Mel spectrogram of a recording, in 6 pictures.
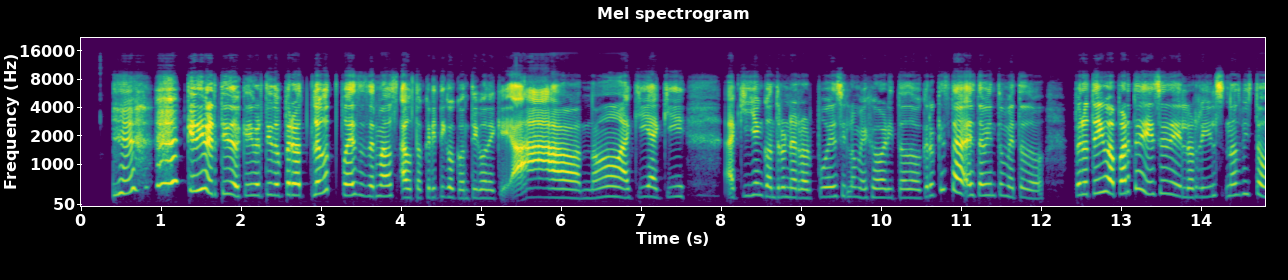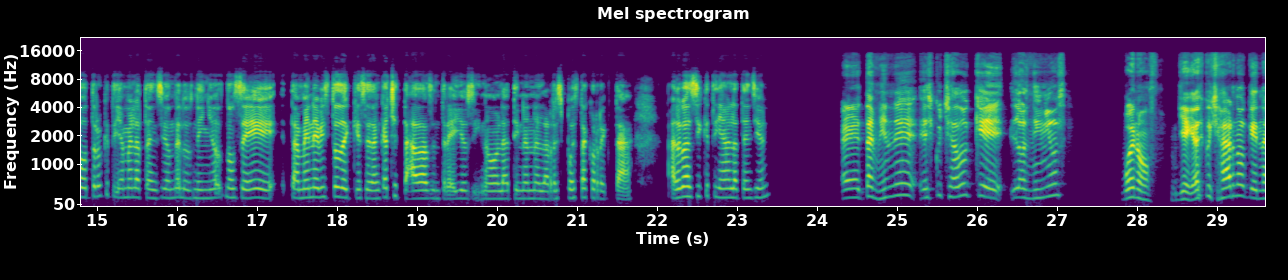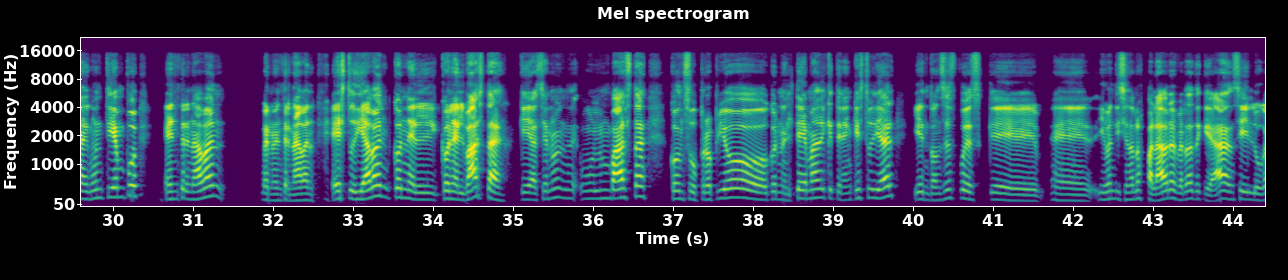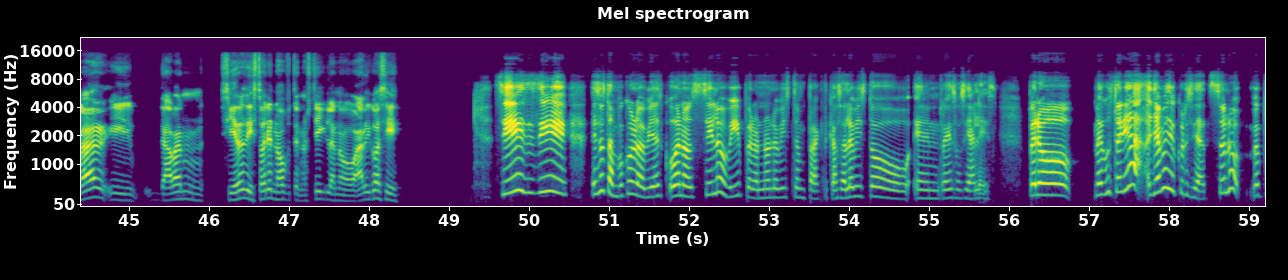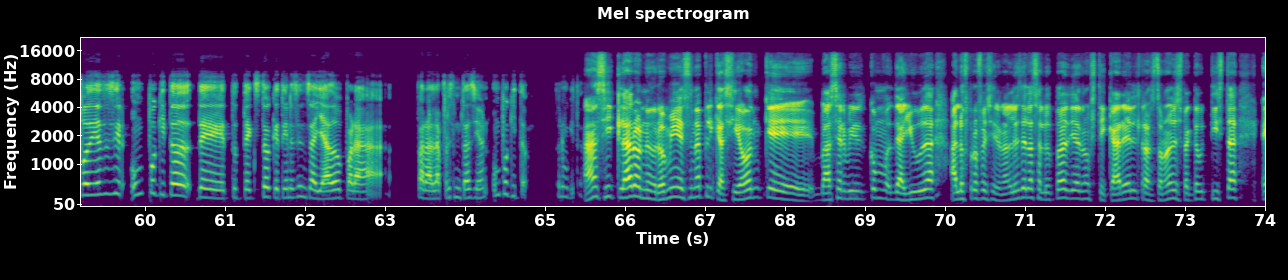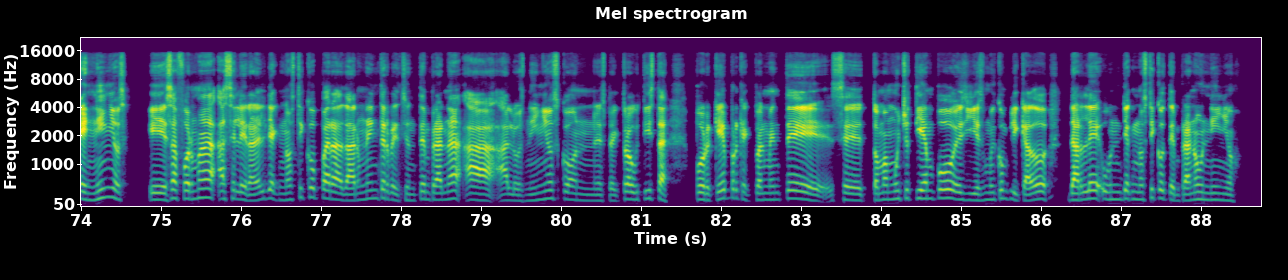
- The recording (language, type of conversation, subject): Spanish, podcast, ¿Qué métodos usas para estudiar cuando tienes poco tiempo?
- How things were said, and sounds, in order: chuckle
